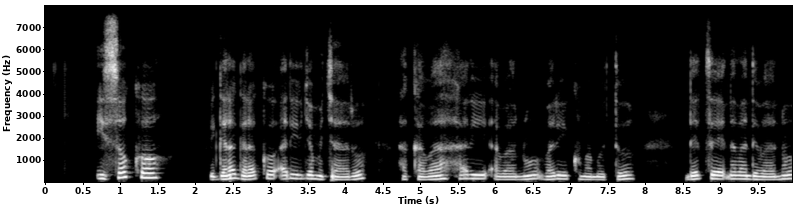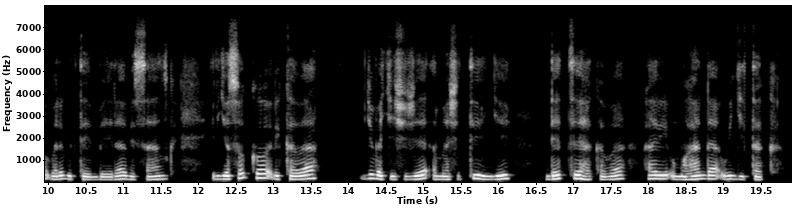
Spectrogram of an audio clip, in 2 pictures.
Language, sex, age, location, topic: Kinyarwanda, male, 36-49, Nyagatare, finance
